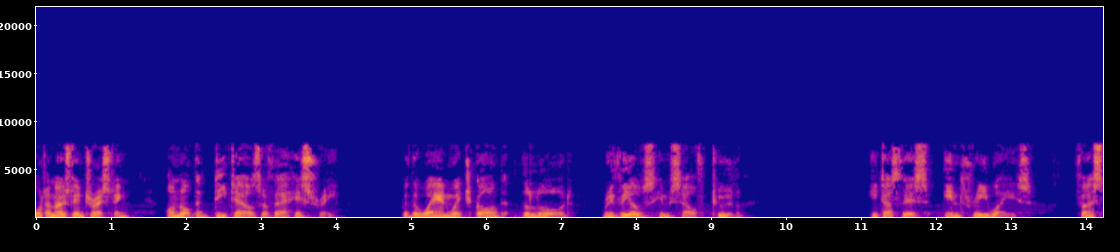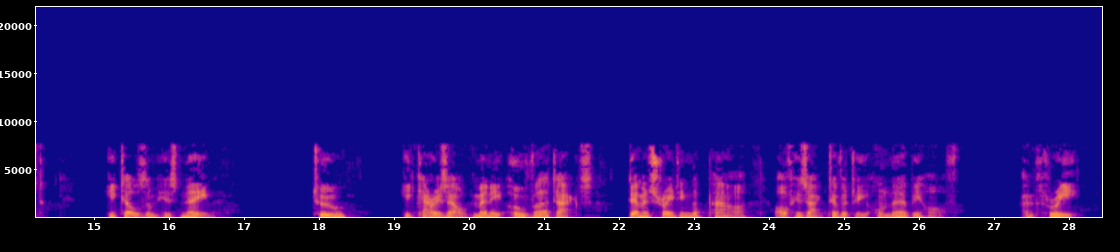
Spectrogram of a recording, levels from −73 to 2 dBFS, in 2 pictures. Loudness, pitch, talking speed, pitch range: -22 LUFS, 135 Hz, 110 wpm, 110-165 Hz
